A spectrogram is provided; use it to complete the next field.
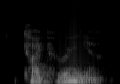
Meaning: A traditional Brazilian alcoholic drink prepared with cachaça, lime juice, sugar, and ice
- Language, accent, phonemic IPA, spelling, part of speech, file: English, Southern England, /ˌkaɪ.pɪˈɹiː.njə/, caipirinha, noun, LL-Q1860 (eng)-caipirinha.wav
